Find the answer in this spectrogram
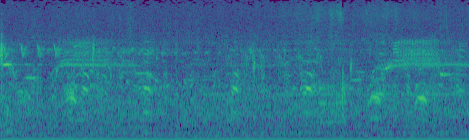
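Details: Double-crested cormorants at their nests in early April, when parents are feeding begging young by regurgitating fish, give short, nasal honking squeals, one every second or so, over a steady low rumble of colony noise.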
